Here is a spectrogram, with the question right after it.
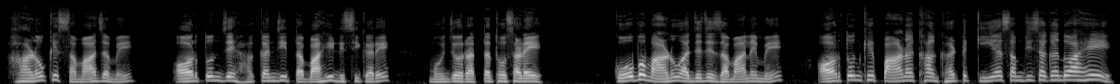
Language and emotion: Sindhi, angry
